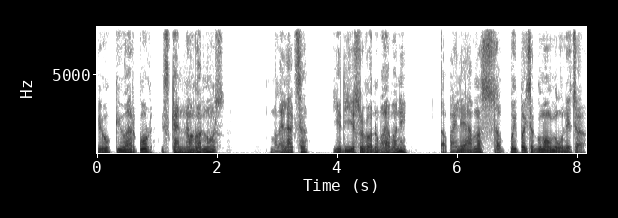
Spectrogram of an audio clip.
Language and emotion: Nepali, fearful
